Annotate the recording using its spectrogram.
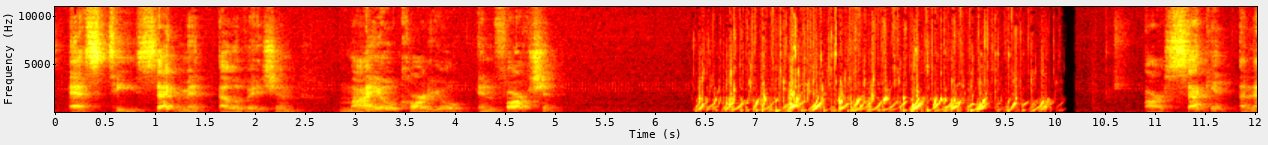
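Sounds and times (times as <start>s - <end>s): bubbling pops: 6.4s - 10.1s.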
